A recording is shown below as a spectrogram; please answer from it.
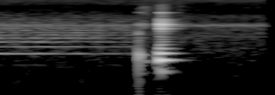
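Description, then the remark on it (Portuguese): A faint, steady buzzing tone is cut by two abrupt, choppy bursts of garbled sound, like a call connection breaking up before fading back to the low hum. “É, estava picotando um pouco, eu não estava ouvindo, mas vamos lá.”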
